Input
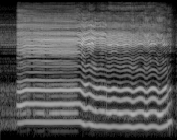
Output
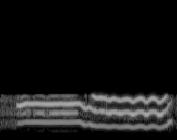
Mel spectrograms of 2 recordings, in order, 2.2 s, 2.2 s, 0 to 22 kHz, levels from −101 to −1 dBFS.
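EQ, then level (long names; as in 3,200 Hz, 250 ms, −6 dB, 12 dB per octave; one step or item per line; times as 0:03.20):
linear-phase brick-wall low-pass 1,300 Hz
spectral tilt +5 dB per octave
low-shelf EQ 480 Hz −10.5 dB
+1.5 dB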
